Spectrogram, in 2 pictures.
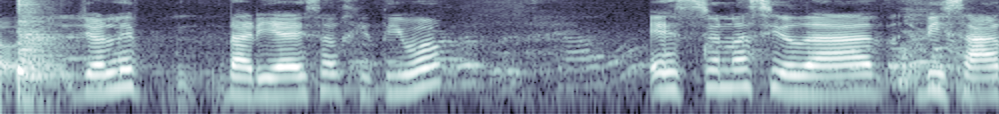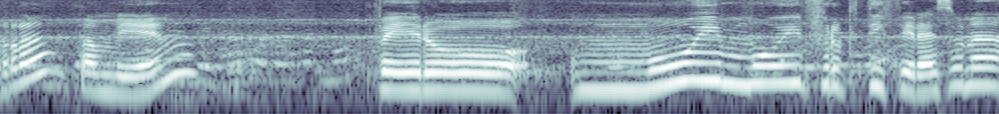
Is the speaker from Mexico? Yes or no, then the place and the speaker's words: yes; Tijuana, Baja California, Mexico; now in Mexico City, Mexico; soy una morrilla de Tijuana que llegó al DF hace un par de años con la idea de pues hacer música y también escribir un libro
